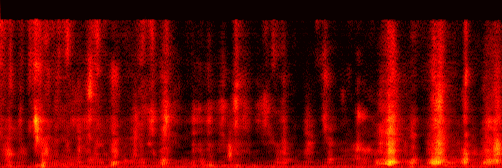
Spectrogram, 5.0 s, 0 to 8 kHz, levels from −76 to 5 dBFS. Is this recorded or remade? remade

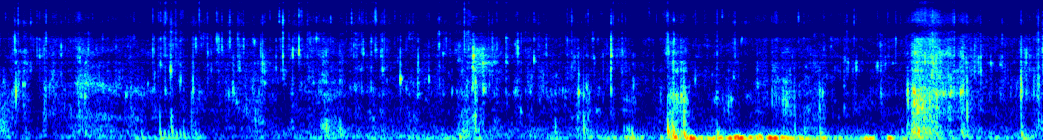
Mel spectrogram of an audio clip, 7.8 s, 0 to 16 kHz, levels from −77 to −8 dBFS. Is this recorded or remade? remade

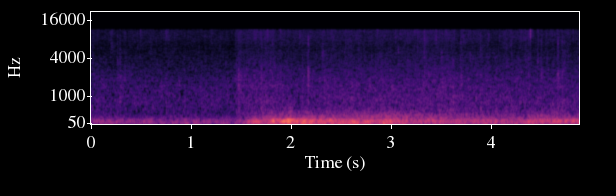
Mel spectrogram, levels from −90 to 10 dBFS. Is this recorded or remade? recorded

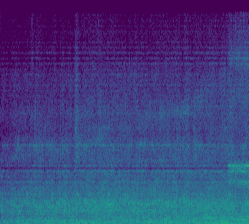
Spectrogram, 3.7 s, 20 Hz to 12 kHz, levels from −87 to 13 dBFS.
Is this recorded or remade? remade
